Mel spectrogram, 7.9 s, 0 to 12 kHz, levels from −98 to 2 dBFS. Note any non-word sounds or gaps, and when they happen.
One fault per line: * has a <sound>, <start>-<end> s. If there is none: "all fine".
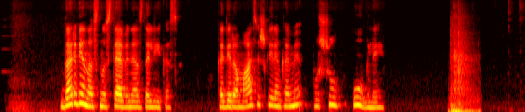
* has a thud, 6.7-7.2 s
